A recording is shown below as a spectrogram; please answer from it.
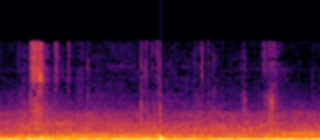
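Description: Steady low outdoor background rumble, with a single sharp click about halfway through.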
